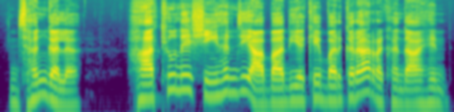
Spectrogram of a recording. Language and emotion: Sindhi, neutral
